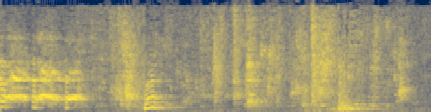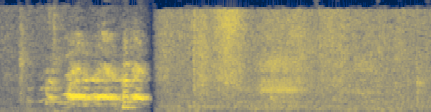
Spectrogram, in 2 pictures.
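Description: A toddler squealing and splashing in a bathtub of water, with high, wavering cries and sloshing. About four seconds in, this stops abruptly and only faint room sound remains.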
